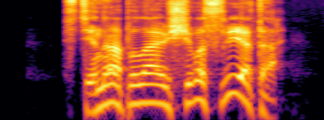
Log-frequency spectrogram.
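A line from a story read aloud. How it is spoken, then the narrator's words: Exclaimed. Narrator (Russian): воскликнул Хоик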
